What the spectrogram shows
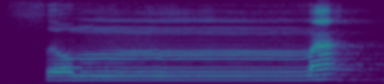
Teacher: lorsque nun et mim portent shadda, il s'agit ici du cas où la runna, qu'on appelle la nasalisation, la runna est à son maximum en termes de force et de durée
